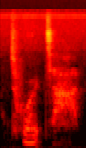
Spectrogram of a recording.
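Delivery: hushed aside to viewers; very soft, unvoiced-sounding whisper; confidential whisper. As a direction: whisper it like a secret tip. Confidential aside to women watching.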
